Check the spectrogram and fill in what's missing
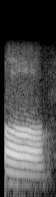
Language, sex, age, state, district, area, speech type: Santali, male, 18-30, West Bengal, Bankura, rural, conversation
